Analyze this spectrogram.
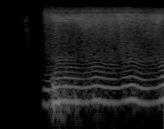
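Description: A bee buzzes inside a car, a loud, wavering insect drone that starts abruptly after a brief quiet moment and keeps going steadily to the end.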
